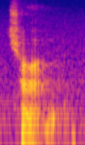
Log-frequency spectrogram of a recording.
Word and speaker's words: Chan: these Sanskrit and poly words they had trouble pronouncing them and so they called them Chan c h an in English so the Chan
